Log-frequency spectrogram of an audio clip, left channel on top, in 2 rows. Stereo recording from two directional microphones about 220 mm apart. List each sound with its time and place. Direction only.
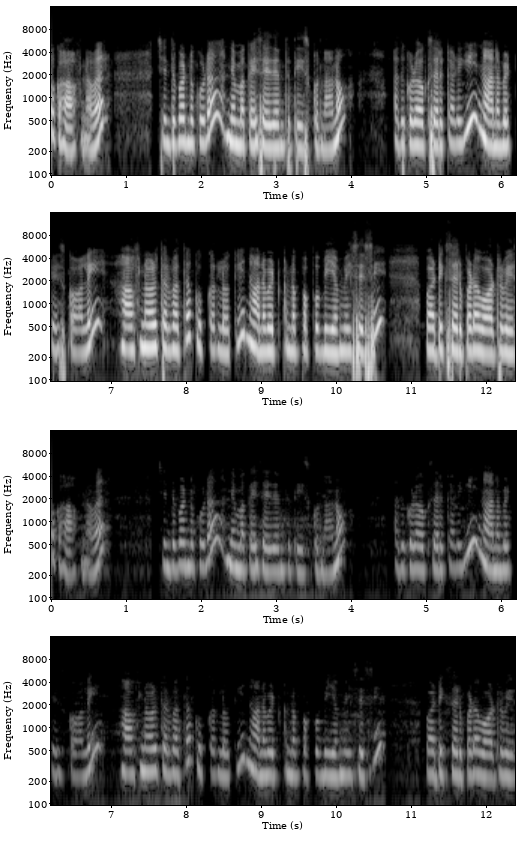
0.0 s a woman's voice: 45° left (ahead or behind)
